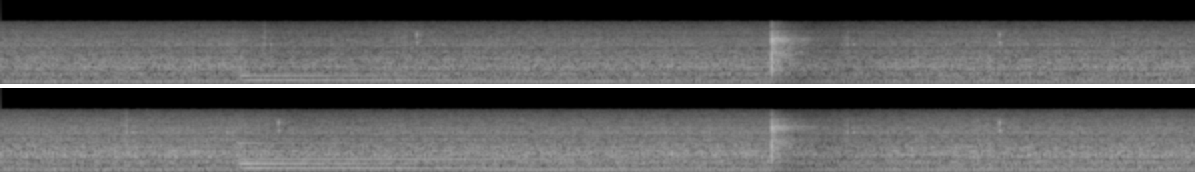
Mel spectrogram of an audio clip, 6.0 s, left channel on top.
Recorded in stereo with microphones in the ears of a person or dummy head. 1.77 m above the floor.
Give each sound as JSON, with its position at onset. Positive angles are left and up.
{"t": 1.2, "sound": "a guitar", "side_deg": -50, "distance_m": 4.5}
{"t": 3.9, "sound": "a clap", "side_deg": 15, "distance_m": 1.0}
